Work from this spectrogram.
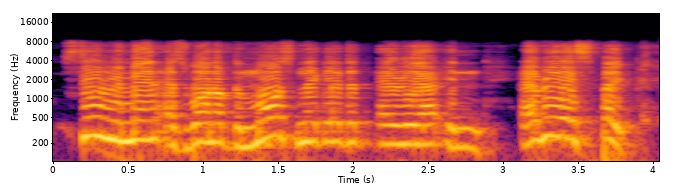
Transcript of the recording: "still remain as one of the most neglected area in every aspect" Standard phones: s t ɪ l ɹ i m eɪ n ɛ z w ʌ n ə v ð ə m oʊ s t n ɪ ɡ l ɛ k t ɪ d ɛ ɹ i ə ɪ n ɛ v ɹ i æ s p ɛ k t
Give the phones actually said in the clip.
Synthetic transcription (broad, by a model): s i ɹ i m eɪ n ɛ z w ʌ n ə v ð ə m oʊ s t n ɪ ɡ l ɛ t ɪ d ɛ ɹ i ə ɪ n ɛ v ɹ i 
